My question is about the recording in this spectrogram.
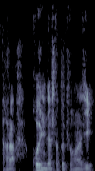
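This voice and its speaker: In this dull, lo-fi clip, a lowish-voiced man talks fast and in a steady tone while giving a clarinet lesson. He goes over his points more than once, speaks straight to the listener, and vocalizes rhythms to illustrate them.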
